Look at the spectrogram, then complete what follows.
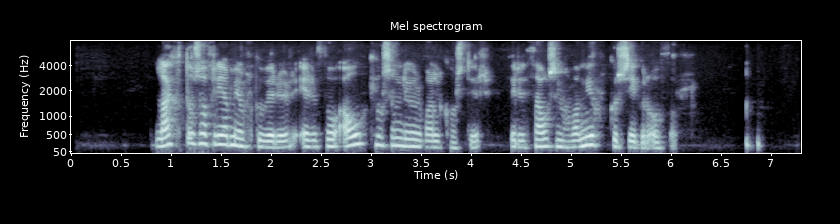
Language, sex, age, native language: Icelandic, female, 20-29, Icelandic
